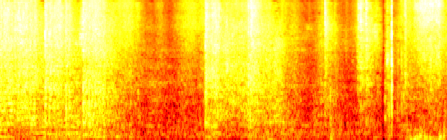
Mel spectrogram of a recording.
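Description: Packing tape being pulled off its roll and pressed onto a cardboard box to seal it, two long pulls with a short pause between. A sharp knock near the end.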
